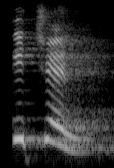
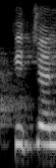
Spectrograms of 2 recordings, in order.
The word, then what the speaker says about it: kitchen: Next word is किचन. KITCHEN. किचन. आपने ये word UKG में भी पढ़ा होगा. इसमें जो टी है ना बेटा वो साइलेंट होती है, टी की कोई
